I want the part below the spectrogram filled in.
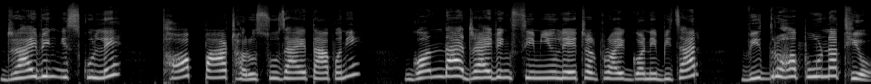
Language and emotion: Nepali, disgusted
